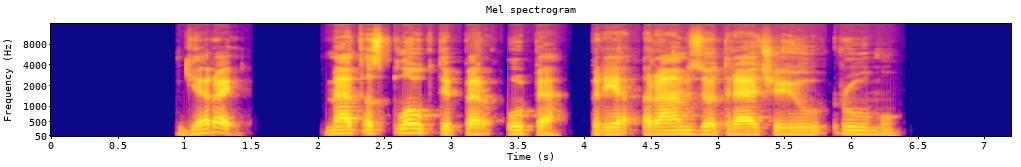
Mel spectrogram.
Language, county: Lithuanian, Marijampolė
